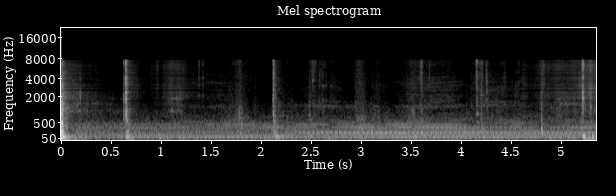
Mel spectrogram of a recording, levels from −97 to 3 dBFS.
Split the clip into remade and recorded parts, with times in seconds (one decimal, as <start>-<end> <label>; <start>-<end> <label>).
0.0-1.4 remade; 1.4-4.6 recorded; 4.6-5.4 remade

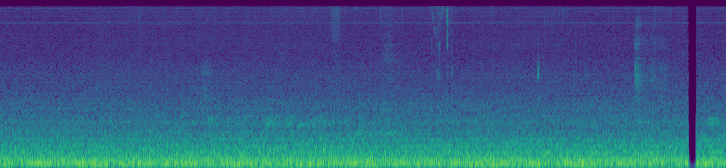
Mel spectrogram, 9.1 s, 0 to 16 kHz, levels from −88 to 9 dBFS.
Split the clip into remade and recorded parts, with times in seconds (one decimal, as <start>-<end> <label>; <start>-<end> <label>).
0.0-1.2 recorded; 1.2-4.1 remade; 4.1-5.9 recorded; 5.9-7.0 remade; 7.0-9.1 recorded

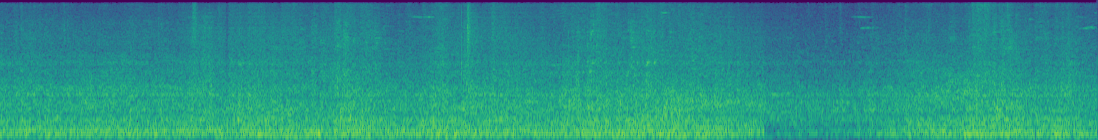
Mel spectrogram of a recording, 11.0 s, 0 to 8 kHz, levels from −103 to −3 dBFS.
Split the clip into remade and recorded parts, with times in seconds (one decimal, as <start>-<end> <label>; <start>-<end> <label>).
0.0-1.8 recorded; 1.8-3.0 remade; 3.0-4.5 recorded; 4.5-5.5 remade; 5.5-7.2 recorded; 7.2-7.9 remade; 7.9-11.0 recorded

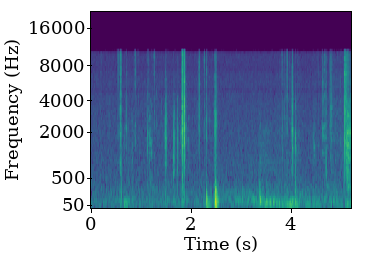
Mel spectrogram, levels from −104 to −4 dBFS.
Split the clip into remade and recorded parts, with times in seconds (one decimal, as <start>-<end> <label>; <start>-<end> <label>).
0.0-5.2 recorded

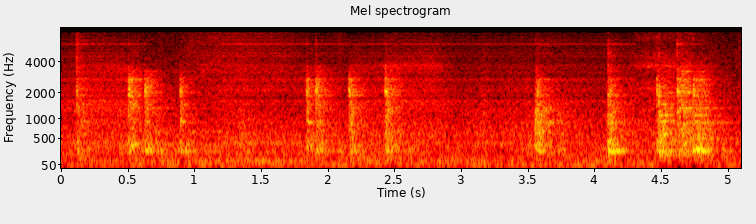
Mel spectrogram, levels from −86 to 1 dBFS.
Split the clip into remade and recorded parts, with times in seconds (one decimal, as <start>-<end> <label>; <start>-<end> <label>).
0.0-0.6 remade; 0.6-1.2 recorded; 1.2-4.3 remade; 4.3-5.1 recorded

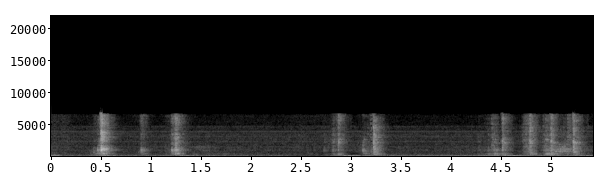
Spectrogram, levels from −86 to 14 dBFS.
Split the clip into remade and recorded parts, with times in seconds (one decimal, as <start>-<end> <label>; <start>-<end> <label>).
0.0-5.4 recorded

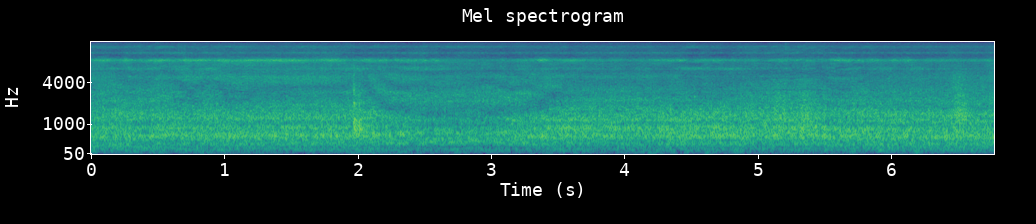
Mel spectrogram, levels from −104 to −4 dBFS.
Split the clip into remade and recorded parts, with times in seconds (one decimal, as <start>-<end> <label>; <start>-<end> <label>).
0.0-0.4 remade; 0.4-1.2 recorded; 1.2-5.0 remade; 5.0-5.8 recorded; 5.8-6.8 remade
